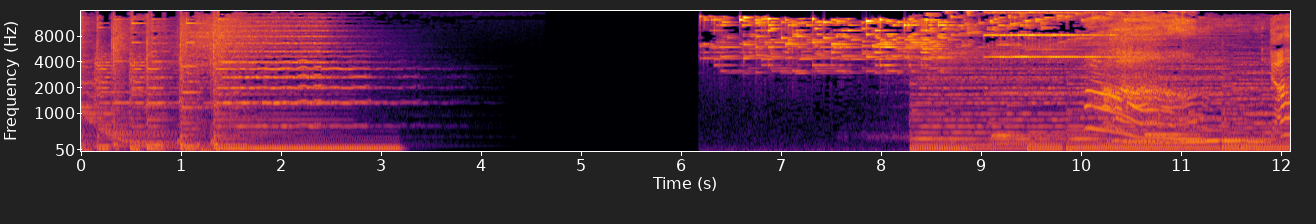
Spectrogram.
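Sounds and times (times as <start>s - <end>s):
shimmering chime sparkle: 6.2s - 11.4s.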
